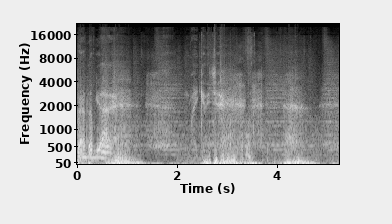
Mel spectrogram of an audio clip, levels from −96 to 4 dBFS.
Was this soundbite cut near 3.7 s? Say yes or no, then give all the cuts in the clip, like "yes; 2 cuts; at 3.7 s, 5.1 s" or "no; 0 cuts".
yes; 1 cut; at 3.7 s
